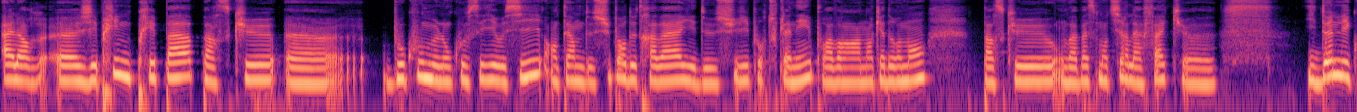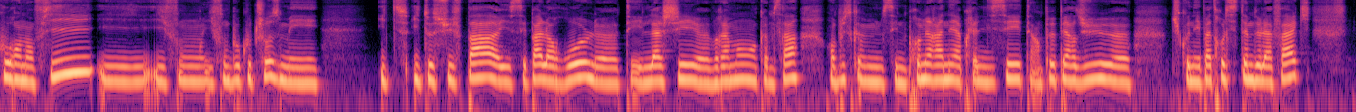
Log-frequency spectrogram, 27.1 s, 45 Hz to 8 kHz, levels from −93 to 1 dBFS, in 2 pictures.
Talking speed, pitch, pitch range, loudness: 215 wpm, 195 Hz, 185-210 Hz, -19 LUFS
